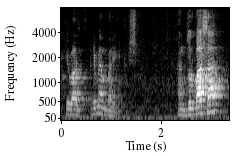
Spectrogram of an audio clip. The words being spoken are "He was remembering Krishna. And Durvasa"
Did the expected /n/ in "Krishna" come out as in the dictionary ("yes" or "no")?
no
